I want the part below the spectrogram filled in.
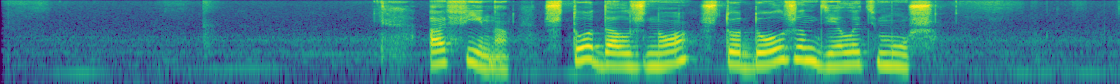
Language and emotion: Russian, neutral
